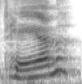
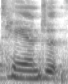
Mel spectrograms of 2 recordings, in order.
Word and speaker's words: tangent: it's abbreviated cos and this one looks like t-a-n which is tan but I'm going to think you're laying in a tanning bed if you say tan so call it tangent still okay got it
